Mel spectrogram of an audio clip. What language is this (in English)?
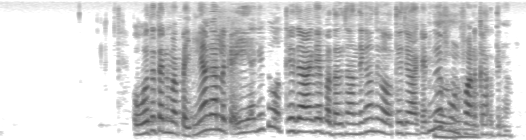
Punjabi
